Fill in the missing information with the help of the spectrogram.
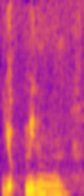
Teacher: حمزہ ساکنہ کے پڑھنے میں جھٹکا ہوتا ہے, یو میں تھوڑا سا جھٹکا دے رہے ہیں. می کو جلد پڑھ رہے ہیں.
